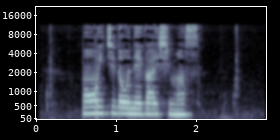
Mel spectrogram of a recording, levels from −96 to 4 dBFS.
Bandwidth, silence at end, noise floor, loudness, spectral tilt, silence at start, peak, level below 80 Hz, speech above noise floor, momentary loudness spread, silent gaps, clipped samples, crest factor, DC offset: 12 kHz; 0.35 s; -52 dBFS; -21 LUFS; -3.5 dB/octave; 0.6 s; -8 dBFS; -56 dBFS; 31 dB; 6 LU; none; under 0.1%; 16 dB; under 0.1%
